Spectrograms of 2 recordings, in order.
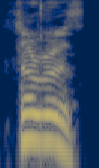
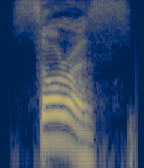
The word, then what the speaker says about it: Soöruz: How do you pronounce it? Soruz. Soruz. Yeah, exactly. Soruz.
